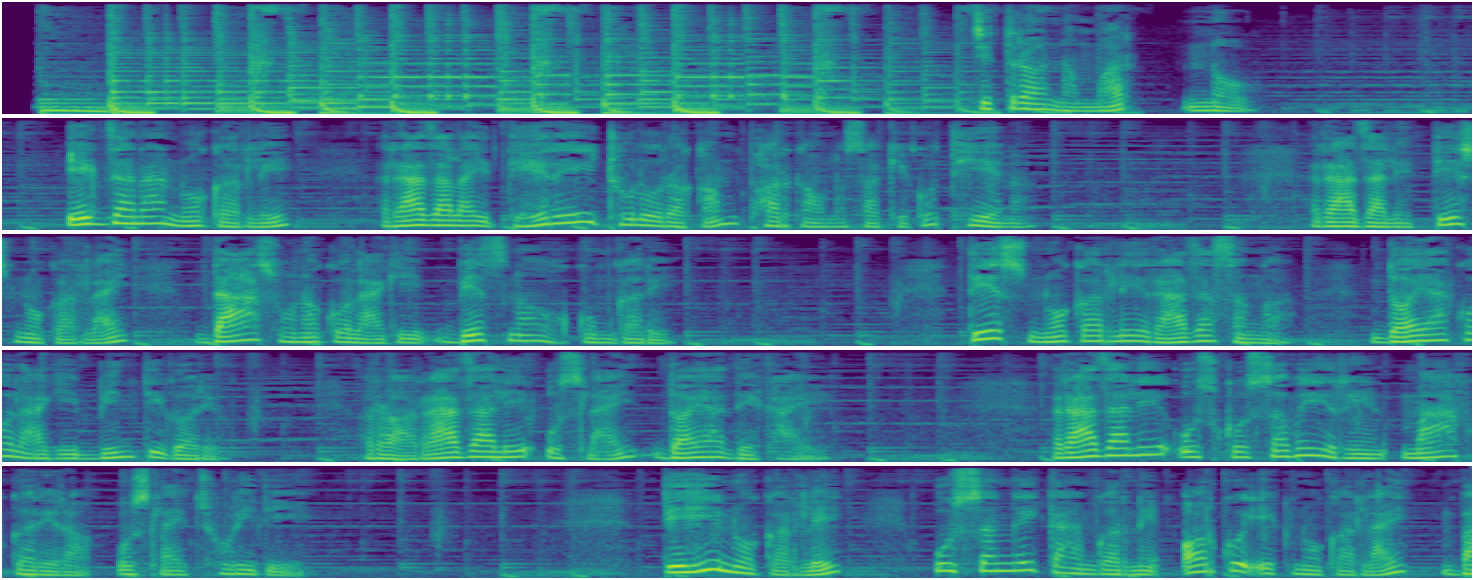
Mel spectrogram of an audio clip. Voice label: jesus teacher and healer nepali

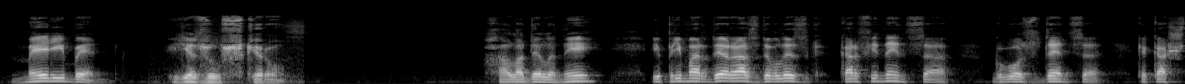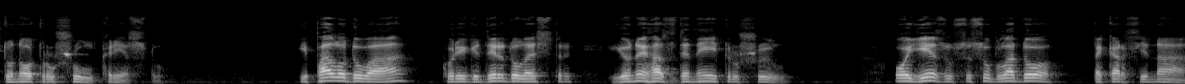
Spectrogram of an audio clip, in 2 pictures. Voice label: good news baltic romani; visagalis dievo zmogus; romani baltic nvs nt drama

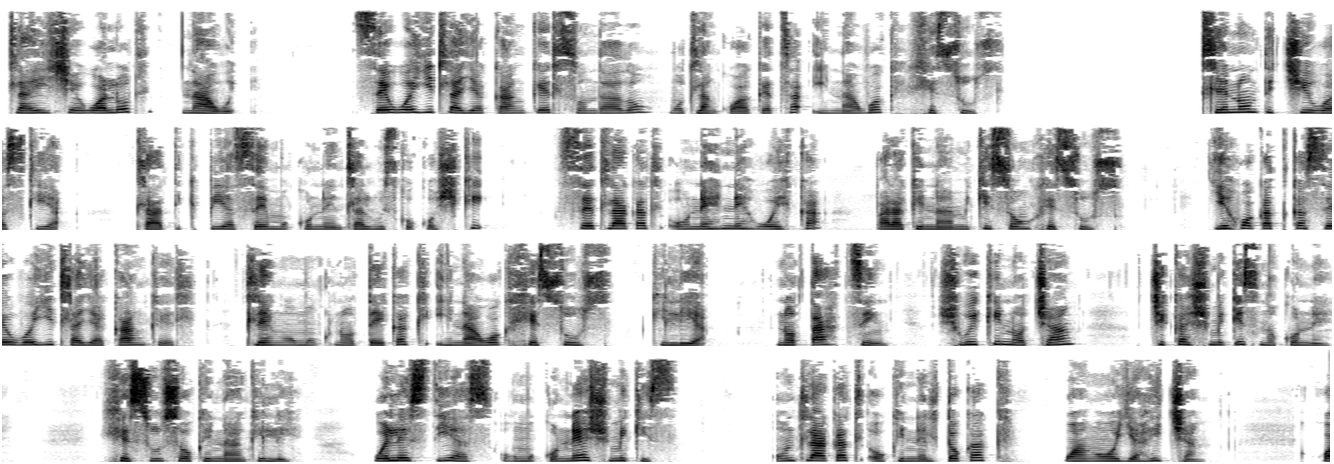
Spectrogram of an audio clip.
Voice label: nahuatl guerrero tlapa; the bible league nt drama

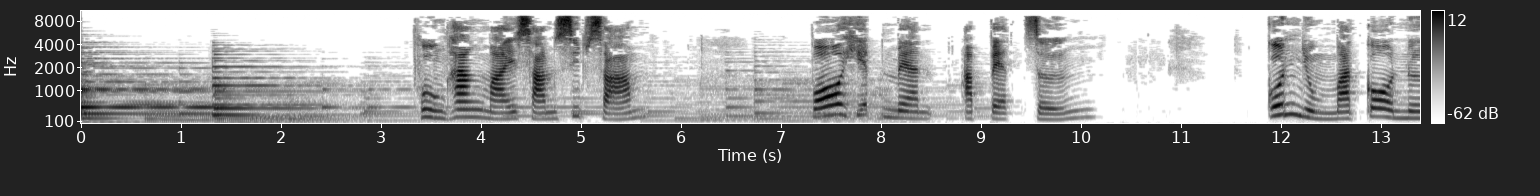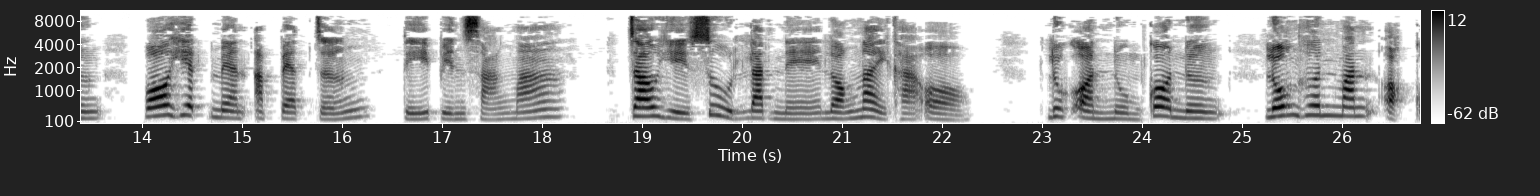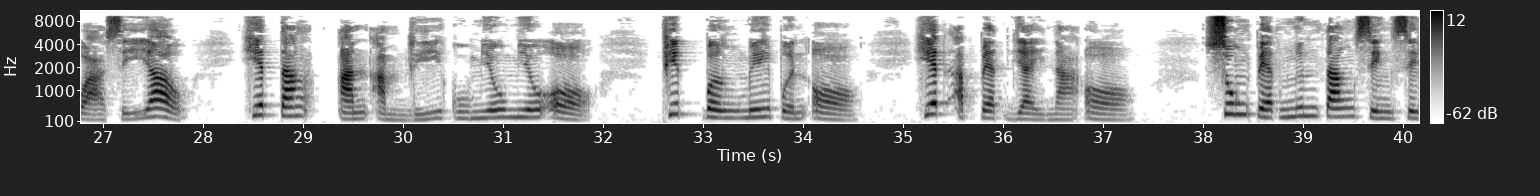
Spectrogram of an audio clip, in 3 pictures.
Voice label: good news shan eastern, drama; bible; shan thailand bible society nt drama

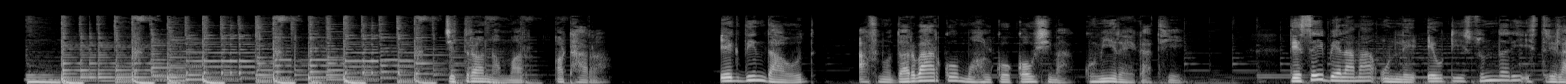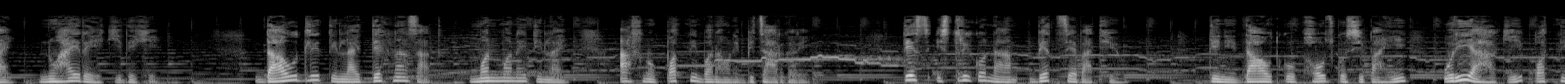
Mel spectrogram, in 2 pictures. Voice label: servants of god nepali

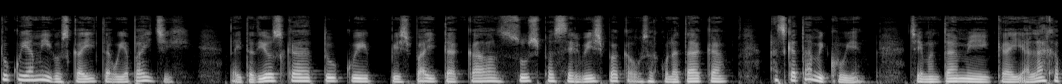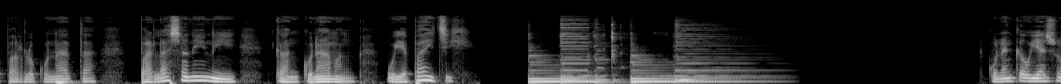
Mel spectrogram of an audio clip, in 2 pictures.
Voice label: servants of god quichua chimborazo

